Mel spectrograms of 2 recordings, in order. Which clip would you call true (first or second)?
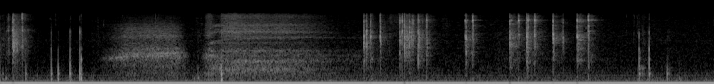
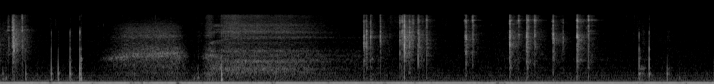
first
